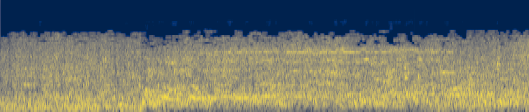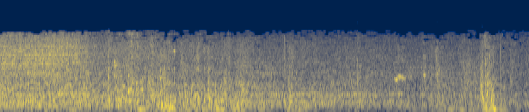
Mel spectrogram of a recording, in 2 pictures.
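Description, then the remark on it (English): Steady, dense rumble of a passenger train in motion, loud, with rattling and clattering throughout and a sharp knock near the end as the noise eases slightly. “Stop the train!”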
